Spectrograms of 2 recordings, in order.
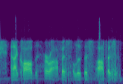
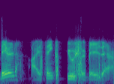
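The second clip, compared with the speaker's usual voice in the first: put-on woman's German-accented speech. Quoting Elizabeth telling him he should attend, in her German accent. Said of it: "she said in her German accent".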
